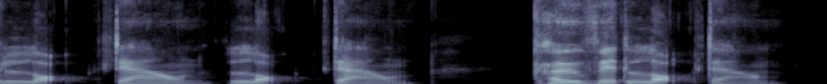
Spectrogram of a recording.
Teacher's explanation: I've taken away the K because I don't want you to do lock down. It would break up the flow.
